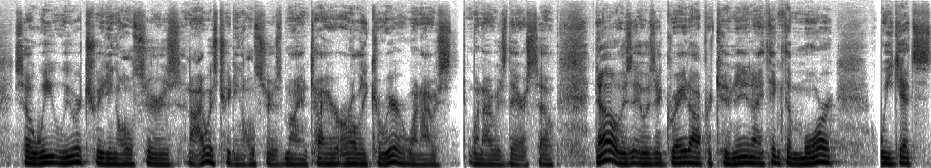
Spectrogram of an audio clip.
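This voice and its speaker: The voice is somewhat breathy, with an American accent. It moves at a very fast pace with fairly even intonation. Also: man, medium pitch for a man. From US Northeast, Philadelphia. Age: 60s. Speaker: podiatric physician and educator. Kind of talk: podcast interview.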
